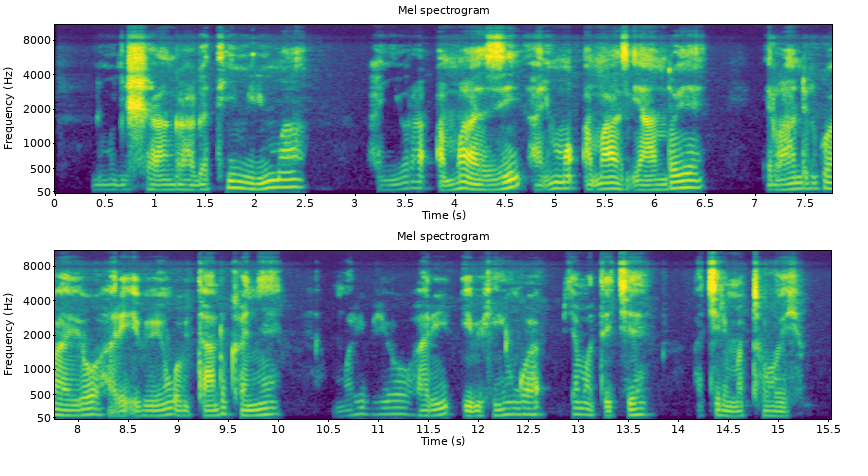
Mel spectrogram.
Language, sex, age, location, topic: Kinyarwanda, female, 25-35, Huye, agriculture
